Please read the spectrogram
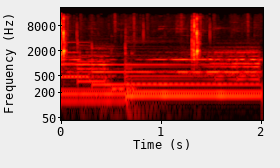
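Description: Intro jingle music of sustained chords, which change about two-thirds of a second in, with one short sharp sound effect about one and a half seconds in.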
